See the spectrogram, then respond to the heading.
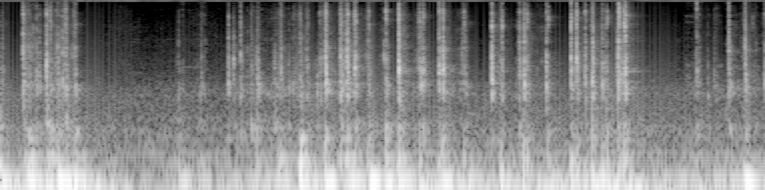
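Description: Both hands' fingertips tap away on a black full-size plastic Logitech membrane keyboard lying flat on a desk, its hollow plastic keys giving quick, dry, bright clicks in a steady flurry of typing. A low, constant hum sits underneath the keystrokes throughout.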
